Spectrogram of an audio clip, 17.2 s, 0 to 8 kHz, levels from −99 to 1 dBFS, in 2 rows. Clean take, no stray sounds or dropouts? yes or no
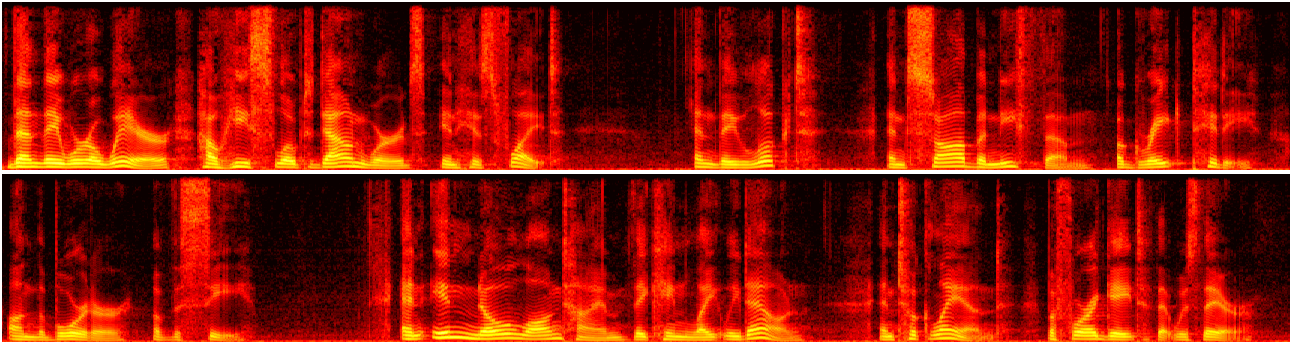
yes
